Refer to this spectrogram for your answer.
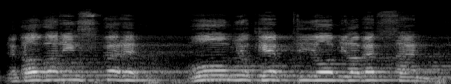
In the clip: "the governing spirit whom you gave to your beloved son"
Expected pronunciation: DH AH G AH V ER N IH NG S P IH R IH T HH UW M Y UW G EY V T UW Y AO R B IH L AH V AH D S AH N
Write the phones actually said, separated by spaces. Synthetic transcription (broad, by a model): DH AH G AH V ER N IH NG S P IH R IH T HH UW M Y UW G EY P T UW Y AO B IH L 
